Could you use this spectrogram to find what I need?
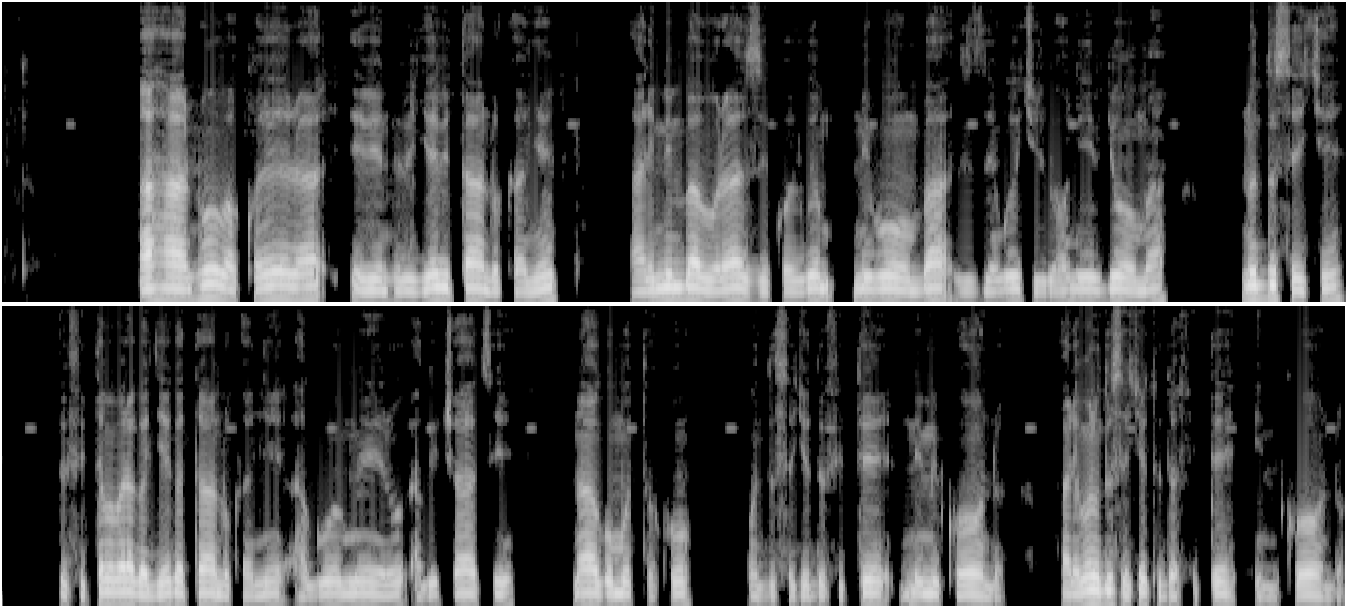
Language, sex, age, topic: Kinyarwanda, male, 25-35, finance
